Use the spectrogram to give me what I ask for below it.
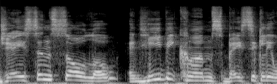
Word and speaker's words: Jaycen: Oh, well, his name is going to be Jason. – Jason. No, but it's spelled J-A-Y-C-E-N. – Oh, there you go. – Yeah, yeah. It's spelled different.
